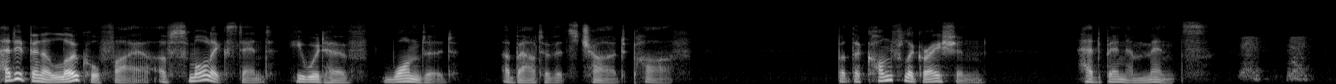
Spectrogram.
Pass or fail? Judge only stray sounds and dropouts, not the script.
fail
